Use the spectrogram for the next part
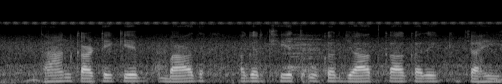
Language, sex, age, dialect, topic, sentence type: Bhojpuri, male, 18-24, Western, agriculture, question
